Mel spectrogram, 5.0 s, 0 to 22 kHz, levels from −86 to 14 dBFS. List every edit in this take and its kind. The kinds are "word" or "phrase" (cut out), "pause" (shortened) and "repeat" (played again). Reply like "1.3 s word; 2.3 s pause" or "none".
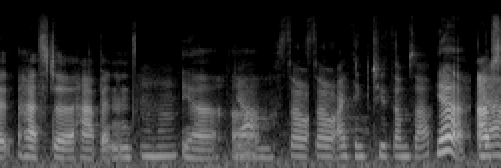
1.3 s word; 3.0 s repeat; 3.7 s word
